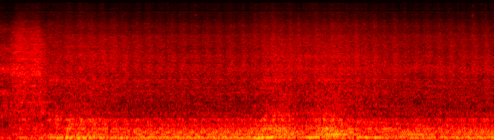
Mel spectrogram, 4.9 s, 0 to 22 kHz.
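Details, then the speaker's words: 1956 Cadillac V8, not run in a year, brief start with fuel pump and glass bowl bypassed to the carburetor and fluid drained: rough, low running with busy ticking clatter over the rumble; lifter clatter. "A lot of lifter platter, I can hear that."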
